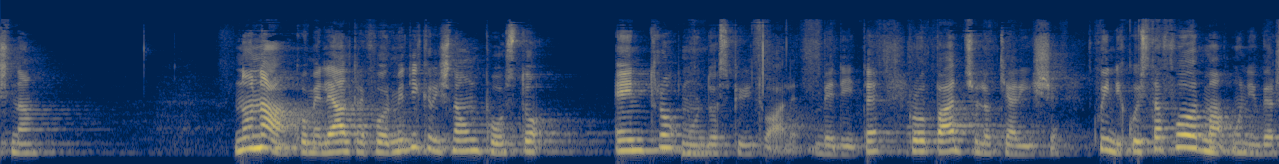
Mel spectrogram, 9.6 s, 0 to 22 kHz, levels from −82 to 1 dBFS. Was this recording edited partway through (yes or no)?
yes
